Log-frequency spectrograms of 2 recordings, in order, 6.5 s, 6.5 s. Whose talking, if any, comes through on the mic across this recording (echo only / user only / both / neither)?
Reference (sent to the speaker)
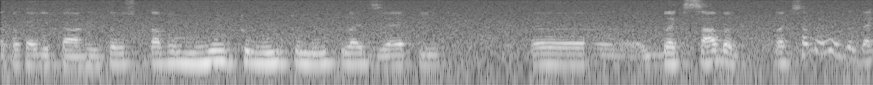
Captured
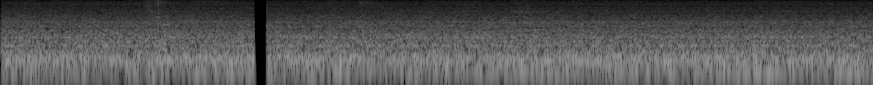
neither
